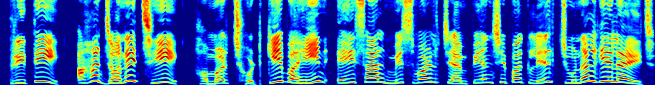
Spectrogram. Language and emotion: Maithili, surprised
